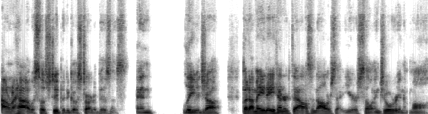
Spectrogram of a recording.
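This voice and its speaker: A man speaks at a fairly quick pace with a Kentucky accent. His pitch is medium with ordinary variation, and his tone is bright and sharp. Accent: Southern US (Kentucky). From Kentucky, Paducah. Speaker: business coach. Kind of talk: live webinar presentation. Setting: livestream. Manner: casual, conversational.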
